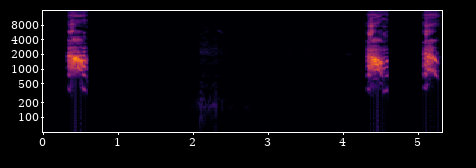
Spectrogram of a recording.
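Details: Talking crow limited to the Marathi words "ho" and "kay": a single coarse, breathy burst, a faint low rustle, then two more hoarse calls close together near the end.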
